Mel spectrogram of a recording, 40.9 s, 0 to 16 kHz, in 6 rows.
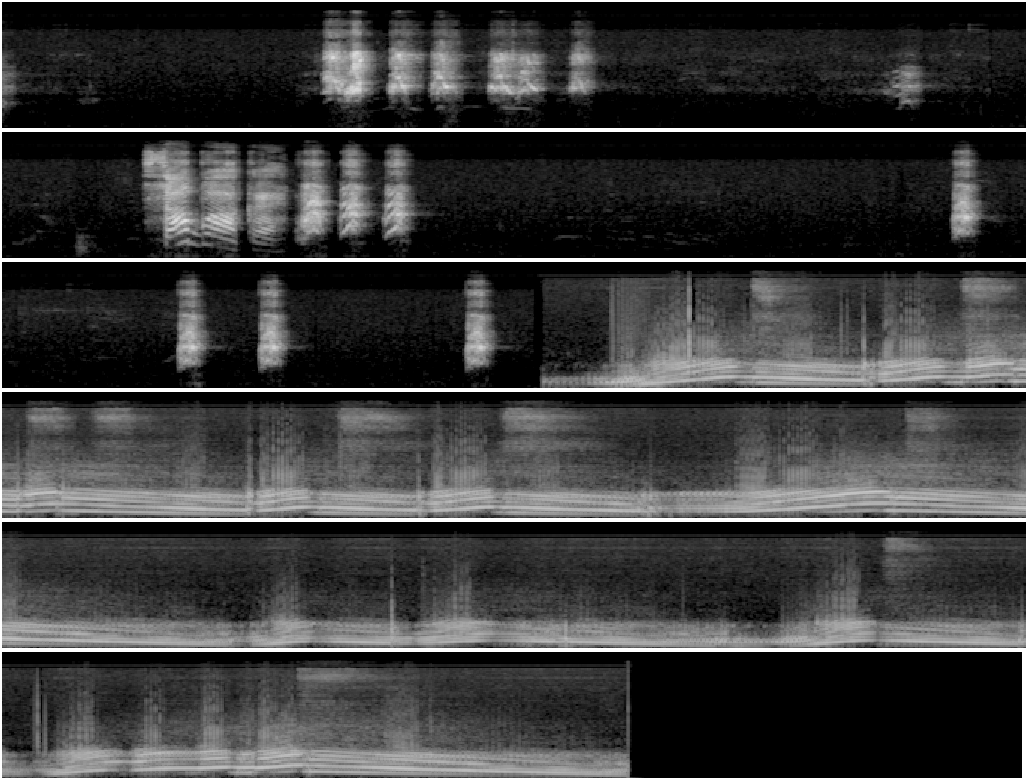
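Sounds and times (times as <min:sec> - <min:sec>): dog barking: 0:00.0 - 0:00.7, 0:02.1 - 0:04.0, 0:05.8 - 0:06.3, 0:08.8 - 0:09.7, 0:13.2 - 0:13.5, 0:14.8 - 0:15.7, 0:16.7 - 0:17.0
loud pitched drone: 0:17.3 - 0:21.0, 0:22.8 - 0:27.7.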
